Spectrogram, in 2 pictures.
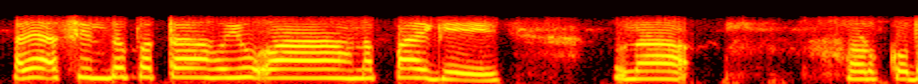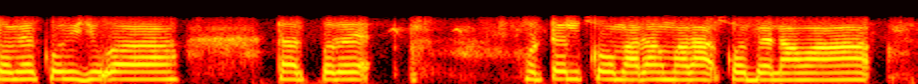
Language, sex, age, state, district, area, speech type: Santali, female, 30-45, West Bengal, Jhargram, rural, conversation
